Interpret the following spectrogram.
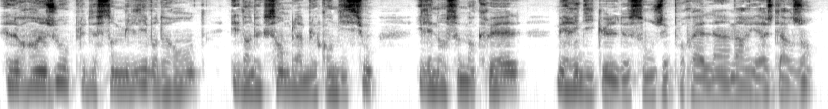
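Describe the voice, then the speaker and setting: A man's voice: fairly low pitch, steady tone, a little fast, dark tone, lightly acted. A man reading an audiobook, voicing a composed and resolute aristocratic mother who stands up to her husband. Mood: firm. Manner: firm and composed. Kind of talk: audiobook reading of a 19th-century novel.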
